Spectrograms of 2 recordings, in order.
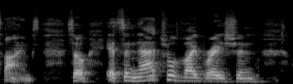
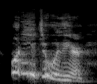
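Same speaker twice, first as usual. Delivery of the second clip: high, louder imitated lady; Scottish lady; 13 semitones higher, 5 dB louder than usual. Spirit lady questioning the little girl, high put-on voice. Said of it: "a lady from Scotland".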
